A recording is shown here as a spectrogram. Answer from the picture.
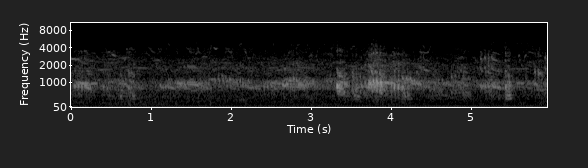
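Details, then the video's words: Common cranes resting on migration south of Kastlösa in September 2013, giving a chorus of bugling calls from several birds, with a few louder trumpeting notes standing out near the middle. "Tranor (Grus grus) Cranes"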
